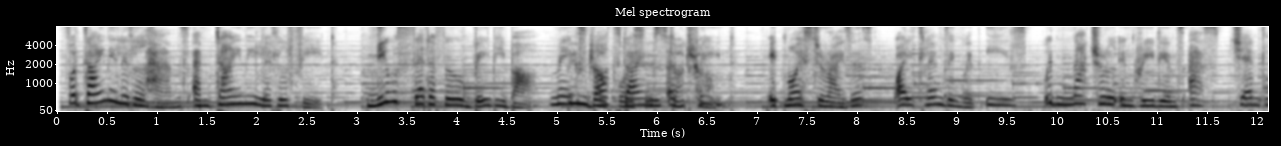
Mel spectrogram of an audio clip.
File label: English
